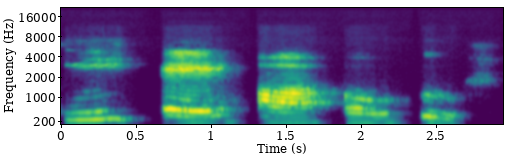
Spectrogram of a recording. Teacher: we go basically from our brightest which are more spread vowels to our darkest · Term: bright vowels and dark vowels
